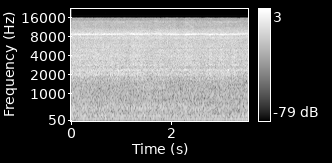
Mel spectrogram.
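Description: Steady, even steam hiss, continuous and fairly close, from steaming fly-tying feathers to restore their shape, with no other sounds or voices.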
